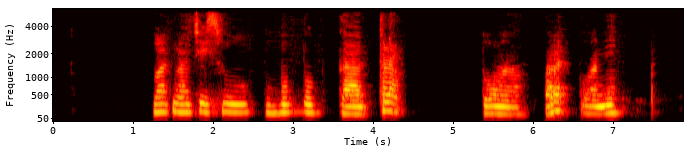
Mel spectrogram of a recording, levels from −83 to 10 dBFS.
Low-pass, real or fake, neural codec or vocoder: 5.4 kHz; fake; codec, 44.1 kHz, 1.7 kbps, Pupu-Codec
